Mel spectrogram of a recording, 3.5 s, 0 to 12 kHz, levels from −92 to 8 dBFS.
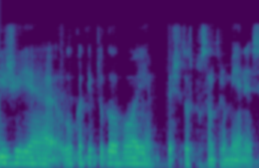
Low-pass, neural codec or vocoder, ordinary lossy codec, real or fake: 7.2 kHz; none; MP3, 96 kbps; real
